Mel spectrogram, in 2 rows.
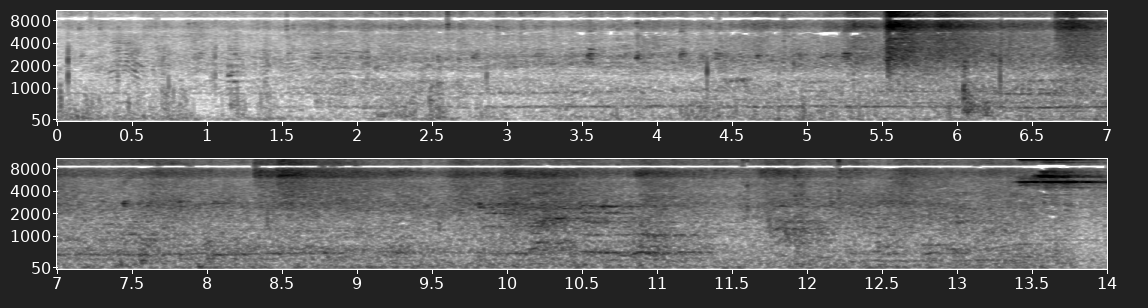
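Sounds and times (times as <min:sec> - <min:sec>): wheels rumbling on pavement: 0:00.0 - 0:14.0
electric scooter motor whine: 0:01.4 - 0:05.5.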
